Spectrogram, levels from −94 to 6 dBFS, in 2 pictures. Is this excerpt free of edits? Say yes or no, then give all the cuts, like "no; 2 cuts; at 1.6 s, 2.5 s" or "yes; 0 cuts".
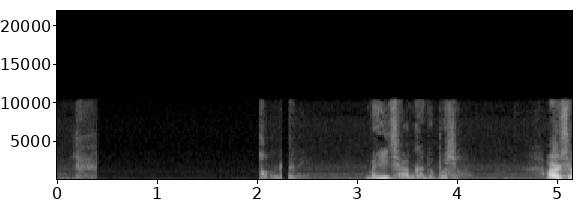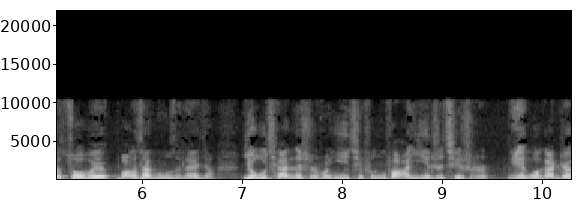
yes; 0 cuts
